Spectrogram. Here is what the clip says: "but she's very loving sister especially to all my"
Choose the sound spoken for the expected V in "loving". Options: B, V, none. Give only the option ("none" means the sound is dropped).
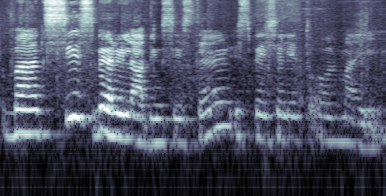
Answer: B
